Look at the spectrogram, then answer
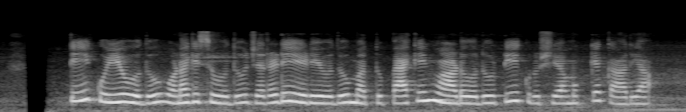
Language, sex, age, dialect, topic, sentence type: Kannada, female, 31-35, Mysore Kannada, agriculture, statement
